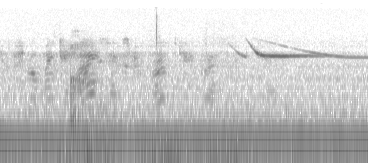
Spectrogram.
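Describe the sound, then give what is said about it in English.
An eerie bird call: a high, thin tone that swoops down and then holds a long, steady whistle, with a faint second tone alongside. A low steady hum and brief earlier noises sit underneath. “Is the bird making that noise?”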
